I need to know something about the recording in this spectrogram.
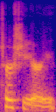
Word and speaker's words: tertiary: third category of color now it's pronounced tertiary the ti right here in the middle it's pronounced with that sha noise like Nation nation has that TI as well um so tertiary and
